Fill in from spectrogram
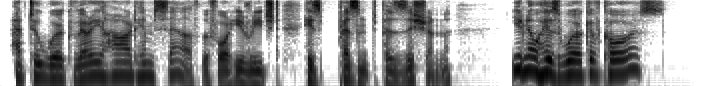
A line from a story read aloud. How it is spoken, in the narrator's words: she said smoothly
